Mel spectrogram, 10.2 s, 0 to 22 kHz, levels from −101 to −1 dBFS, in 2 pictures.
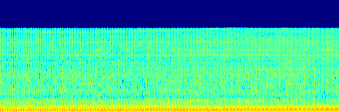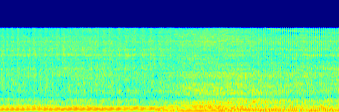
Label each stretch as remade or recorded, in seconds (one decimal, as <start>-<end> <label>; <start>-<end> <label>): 0.0-3.7 recorded; 3.7-8.9 remade; 8.9-10.2 recorded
